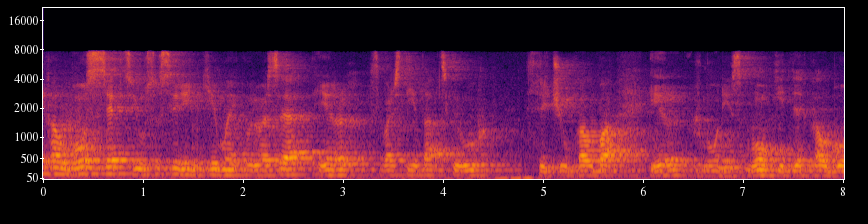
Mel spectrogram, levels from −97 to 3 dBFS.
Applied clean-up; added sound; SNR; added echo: none; none; none; none.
